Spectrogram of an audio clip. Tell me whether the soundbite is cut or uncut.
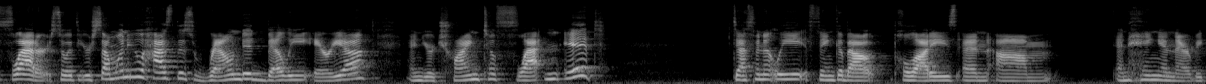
uncut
